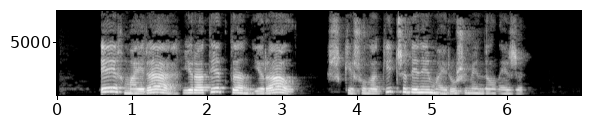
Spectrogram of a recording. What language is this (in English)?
Mari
